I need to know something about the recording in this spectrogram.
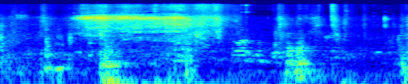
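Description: Elevator doors slide open.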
